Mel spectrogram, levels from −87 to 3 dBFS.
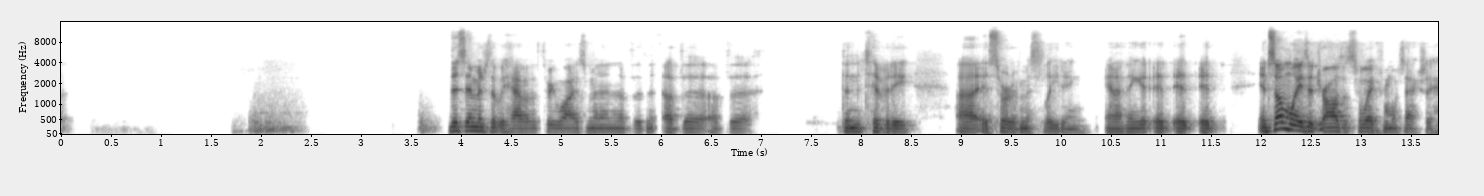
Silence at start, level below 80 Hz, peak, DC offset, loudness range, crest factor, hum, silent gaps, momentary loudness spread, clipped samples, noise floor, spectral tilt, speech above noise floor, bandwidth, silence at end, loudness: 0 s; -58 dBFS; -2 dBFS; under 0.1%; 11 LU; 22 dB; none; none; 19 LU; under 0.1%; under -90 dBFS; -6 dB/octave; over 67 dB; 12.5 kHz; 0 s; -24 LUFS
